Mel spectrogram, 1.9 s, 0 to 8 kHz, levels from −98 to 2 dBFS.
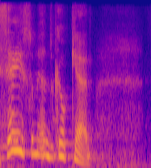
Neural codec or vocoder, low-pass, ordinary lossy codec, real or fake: codec, 16 kHz, 2 kbps, X-Codec, HuBERT features, trained on balanced general audio; 7.2 kHz; AAC, 32 kbps; fake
